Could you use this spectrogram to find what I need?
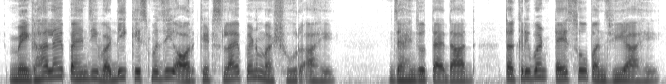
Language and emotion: Sindhi, neutral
